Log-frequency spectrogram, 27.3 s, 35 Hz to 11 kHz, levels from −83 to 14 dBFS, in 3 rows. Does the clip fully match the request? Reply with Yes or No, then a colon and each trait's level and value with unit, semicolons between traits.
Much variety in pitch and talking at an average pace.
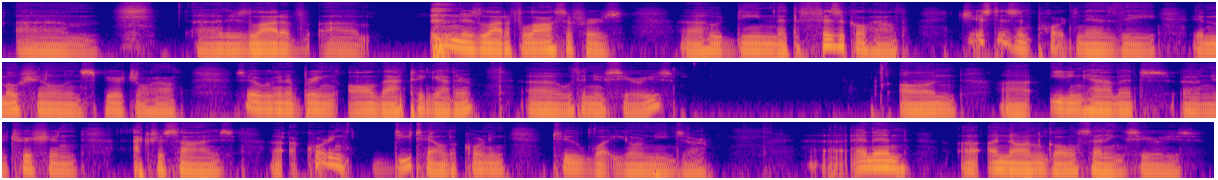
No: average, 2.9 semitones; average, 145 wpm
